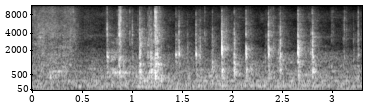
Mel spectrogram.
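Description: Someone types on a computer keyboard in a quick run of close, crisp keystrokes, starting after a brief pause and continuing in an uneven rhythm.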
